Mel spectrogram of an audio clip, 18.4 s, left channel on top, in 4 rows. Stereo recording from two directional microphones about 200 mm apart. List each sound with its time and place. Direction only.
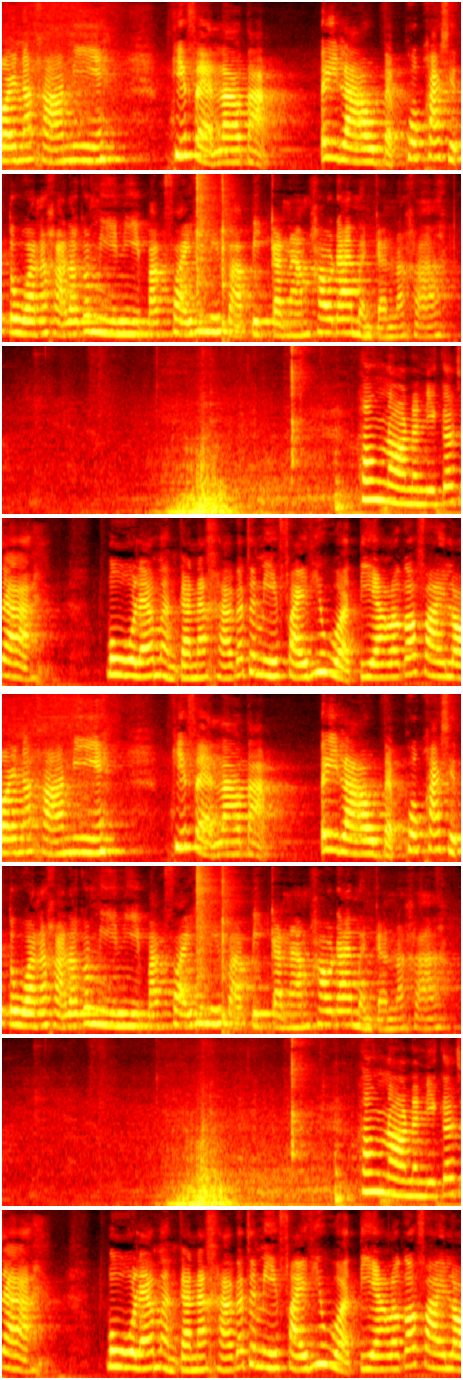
0.0 s a woman's voice: 5° left (ahead or behind)
0.5 s a woman's voice: 10° right (ahead or behind)
1.3 s a woman's voice: centre (ahead or behind)
12.7 s a woman's voice: 5° left (ahead or behind)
